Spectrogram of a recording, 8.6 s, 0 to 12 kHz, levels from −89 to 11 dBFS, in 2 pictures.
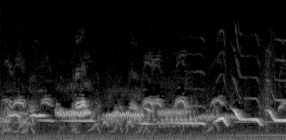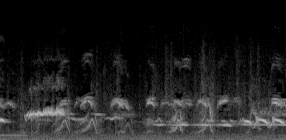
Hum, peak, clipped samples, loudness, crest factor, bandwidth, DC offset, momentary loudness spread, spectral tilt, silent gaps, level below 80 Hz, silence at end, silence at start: none; -6 dBFS; under 0.1%; -22 LUFS; 20 dB; 9.2 kHz; under 0.1%; 15 LU; -2 dB/octave; none; -54 dBFS; 0 s; 0 s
